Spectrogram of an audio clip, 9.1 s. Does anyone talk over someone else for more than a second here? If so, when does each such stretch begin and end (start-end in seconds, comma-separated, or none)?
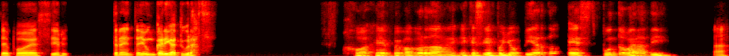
none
